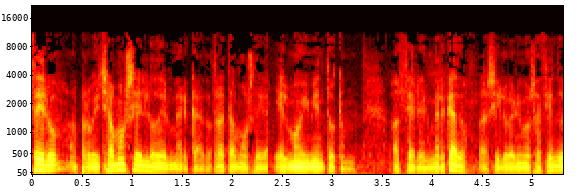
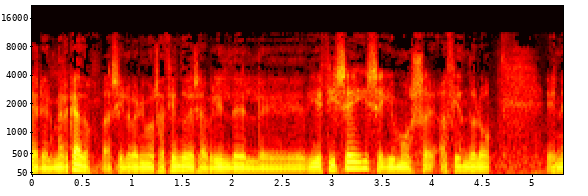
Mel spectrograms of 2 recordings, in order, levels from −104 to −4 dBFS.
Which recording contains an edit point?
first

